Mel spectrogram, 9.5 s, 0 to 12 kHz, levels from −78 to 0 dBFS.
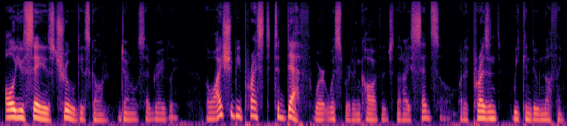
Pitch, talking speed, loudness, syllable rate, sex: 130 Hz, 210 wpm, -22 LUFS, 5.4 syllables/s, male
